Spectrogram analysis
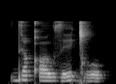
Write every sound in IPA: d i qʼ uː z e ɡ͡ǀ o

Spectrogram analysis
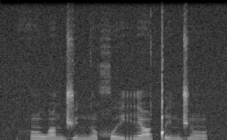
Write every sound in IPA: h õ w ɑ̃ n d͡ʒ y n d õ χʷ i rʲ ɑ̃ ǃ i n d͡ʒ õ

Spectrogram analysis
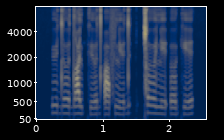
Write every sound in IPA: y˥˧ d ɵː˥˧ d ɑ˥˧ lʲ kʲ ɵː˩˥ d ʔ ɑ˩˥ f lʲ ø˩˥ d | ǀ ɵː˥˧ lʲ e˩˥ ʔ ɵː˩˥ kʲ e˩˥

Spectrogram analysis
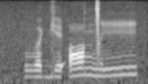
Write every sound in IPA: v ə ɡʲ e ʔ ɑ ŋ͡ǀ i

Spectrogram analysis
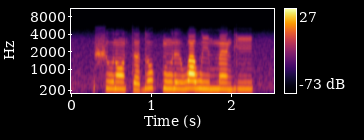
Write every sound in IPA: ʃ u˧ ɾ ɔ̃˧ t ə˨ d o˦ k͡p ũ˧ ɾ ɨ˧ w a˦ w ĩ˧ m ɛ̃˧ ɡ i˦

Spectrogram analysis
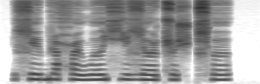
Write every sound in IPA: ɬ ɪ b i ħ ø w ɤ ç i ɮ ɤ ʈ͡ʂ ɔ ʃ t͡ɕʰ ɤ

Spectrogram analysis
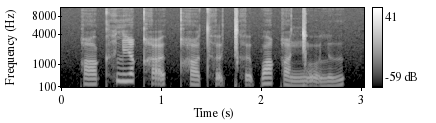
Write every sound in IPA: q ɒ˧ kʰ l i˦ qʰ ə̰˧ | qʰ o˨ tʰ ə̰˧ ǀʰ ə̰˨ p ɒ˦ q ə˨ ŋ͡ǀ o̰˨ l ɯ˨˦

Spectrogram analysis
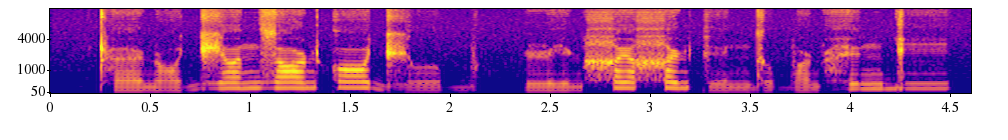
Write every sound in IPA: ʈʰ ɜ˩ ɳ ɔ˩ d͡ʒ ʌ˥ n z ɒ˥ ɳ k ɔ˥ d͡ʒ ʊ˩ b | ɭ i˩ ɳ χ ɪ˥ χ ɪ˥ ɳ k ɪ˩ n d ʊ˩ b ɒ˩ ɳ h ɪ˥ ŋ ɡ i˥

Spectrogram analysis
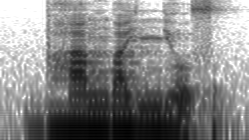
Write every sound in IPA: bʱ a ŋʷ a j nʲ o θ

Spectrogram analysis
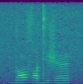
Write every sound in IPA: d ɒ zˤ i dʲ ɛ ʒ ɛ

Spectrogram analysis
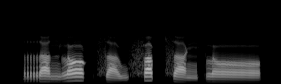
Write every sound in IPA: r a˧ n l ɔː˥˩ k̚ s a˩˦ w f a˥˩ p̚ s a˨˩ ŋ p l ɔː˧

